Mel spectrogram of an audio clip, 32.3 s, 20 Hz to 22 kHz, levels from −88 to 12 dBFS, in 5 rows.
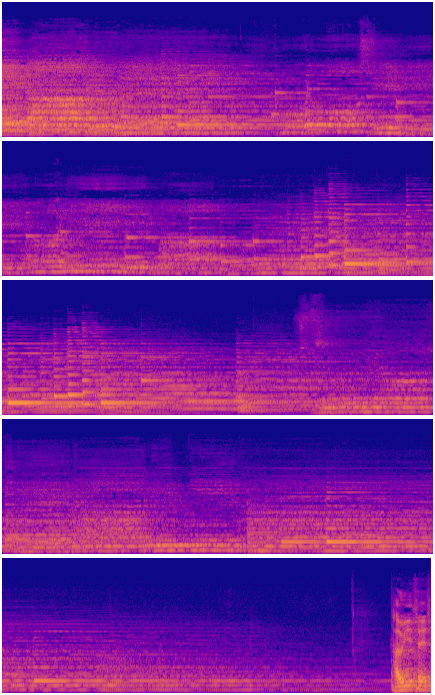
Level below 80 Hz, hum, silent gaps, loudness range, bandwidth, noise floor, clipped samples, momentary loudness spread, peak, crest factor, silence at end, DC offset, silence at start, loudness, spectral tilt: -62 dBFS; none; none; 10 LU; 11 kHz; -48 dBFS; under 0.1%; 14 LU; -2 dBFS; 24 dB; 0 s; under 0.1%; 0 s; -25 LUFS; -6.5 dB/octave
